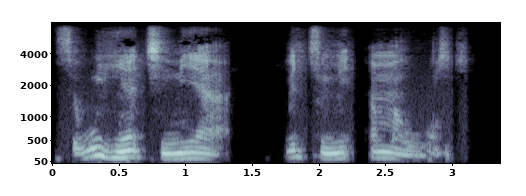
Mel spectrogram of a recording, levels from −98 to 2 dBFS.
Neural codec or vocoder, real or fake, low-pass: none; real; 7.2 kHz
